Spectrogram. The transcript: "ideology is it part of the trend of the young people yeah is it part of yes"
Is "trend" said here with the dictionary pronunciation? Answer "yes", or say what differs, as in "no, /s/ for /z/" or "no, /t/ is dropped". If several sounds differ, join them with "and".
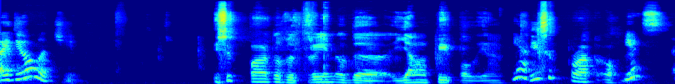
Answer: no, /d/ is dropped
